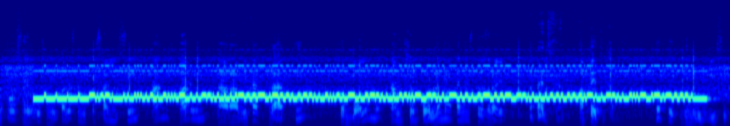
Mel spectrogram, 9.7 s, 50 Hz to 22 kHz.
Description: RTTY (50 baud, 170 Hz shift), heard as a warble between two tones, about 960 Hz centre, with static crashes and speech in Greek. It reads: 627691 1385387 4057 749 527589 187831 493380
